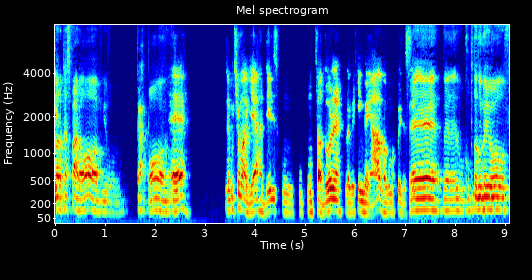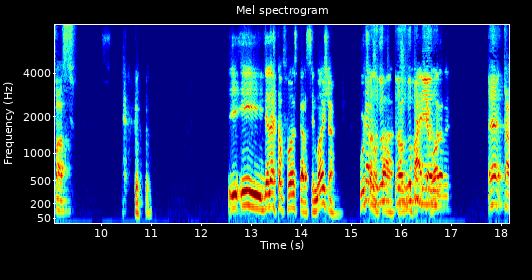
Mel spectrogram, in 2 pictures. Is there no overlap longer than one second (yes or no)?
no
